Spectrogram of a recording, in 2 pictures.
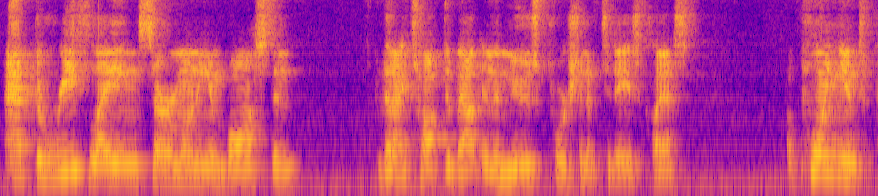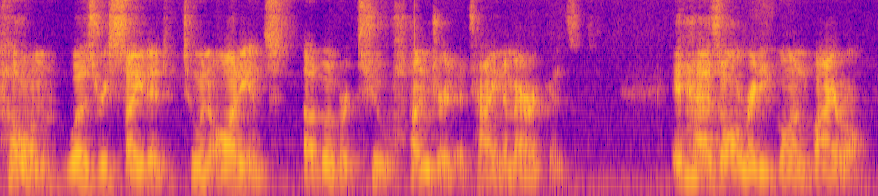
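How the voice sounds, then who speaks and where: A man's voice: mid-range voice, animated, normal speed, poor audio. Emphatic male podcast host, declaiming. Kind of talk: opinion commentary and poem reading.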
